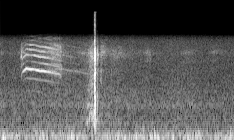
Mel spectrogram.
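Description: An iron golf club striking a golf ball off the turf: one sharp click about a second in. A short, high, falling chirp comes just before it.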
